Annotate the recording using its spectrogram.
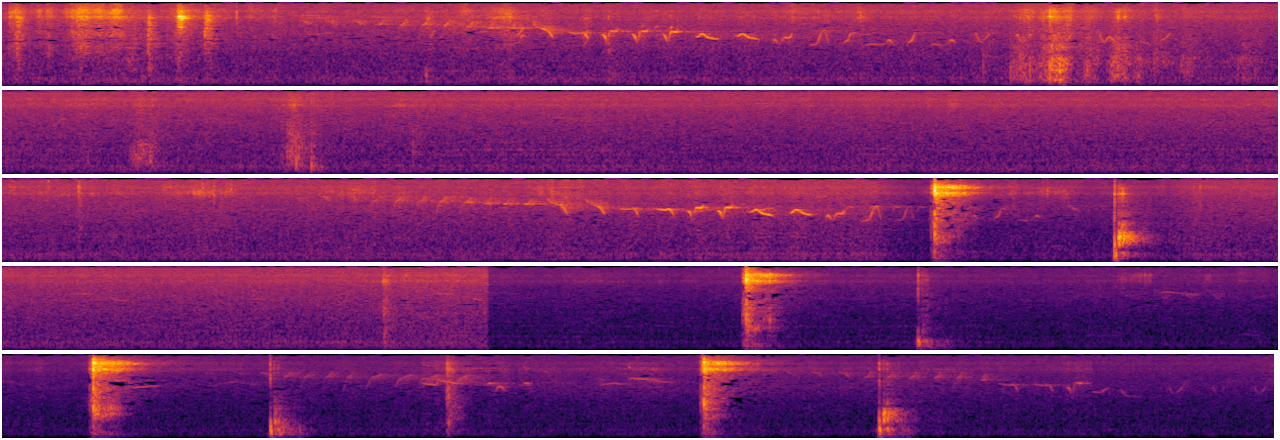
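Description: Longbow shots: several times a sharp snap of the bowstring at release is followed about a second later by a lower knock of the arrow landing downrange. A small songbird sings a descending trill twice over a steady faint hiss in the first part.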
